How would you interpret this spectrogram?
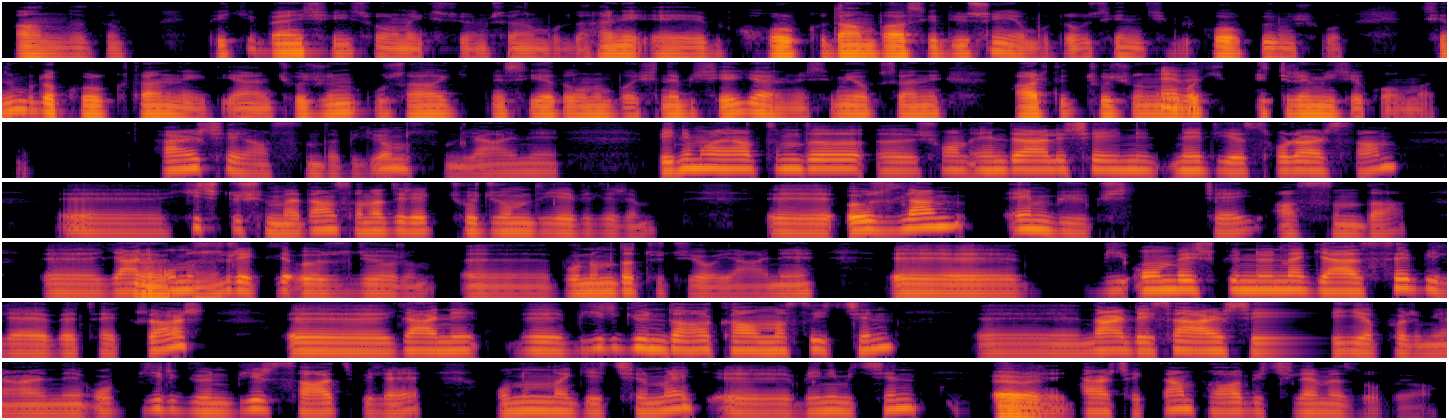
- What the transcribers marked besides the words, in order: other background noise; distorted speech; tapping
- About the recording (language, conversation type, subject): Turkish, advice, Çocuklarınız evden ayrıldıktan sonra ebeveyn rolünüze nasıl uyum sağlıyorsunuz?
